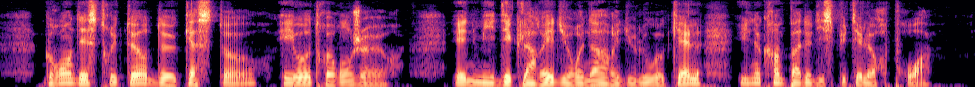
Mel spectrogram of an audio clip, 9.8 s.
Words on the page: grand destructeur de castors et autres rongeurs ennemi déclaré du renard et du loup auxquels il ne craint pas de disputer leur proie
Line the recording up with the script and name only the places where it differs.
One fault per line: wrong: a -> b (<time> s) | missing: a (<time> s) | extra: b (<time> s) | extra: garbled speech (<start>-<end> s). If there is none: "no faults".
no faults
